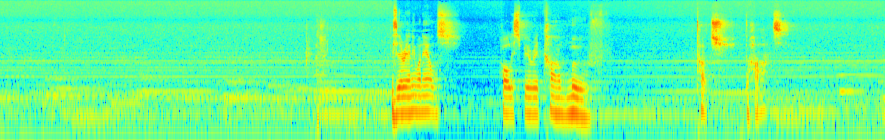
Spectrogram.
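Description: A keyboard plays soft sustained chords in the background.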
